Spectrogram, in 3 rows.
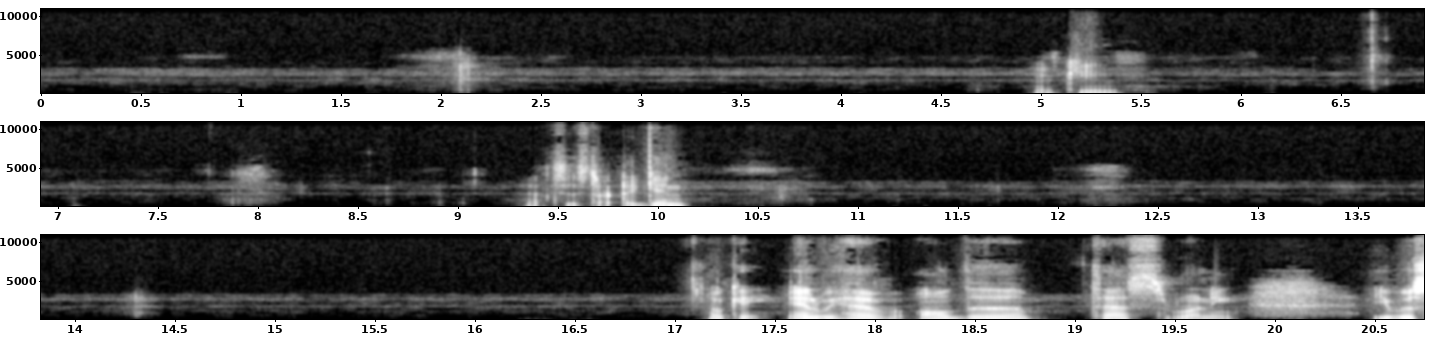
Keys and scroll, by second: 8.6 ctrl+d.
